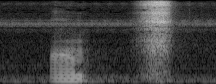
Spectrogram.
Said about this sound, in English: Anywho, for like the third time, now I've done blowing my nose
